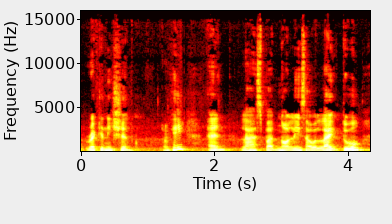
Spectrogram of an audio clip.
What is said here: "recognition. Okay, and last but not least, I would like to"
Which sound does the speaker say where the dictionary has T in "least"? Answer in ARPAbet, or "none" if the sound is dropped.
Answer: none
